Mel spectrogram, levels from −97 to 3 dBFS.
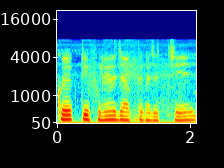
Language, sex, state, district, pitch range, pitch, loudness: Bengali, male, Assam, Hailakandi, 135-155 Hz, 145 Hz, -15 LUFS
